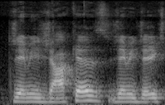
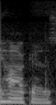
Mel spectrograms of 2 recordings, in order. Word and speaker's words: Jaquez: And Jamie Jakes Jr. I don't know how to say his last name, but Jaime Jaquez, yeah. Okay, you know Jaime what? Jaquez.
